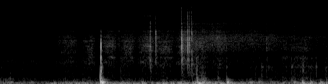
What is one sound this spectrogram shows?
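Twigs snap and crack.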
